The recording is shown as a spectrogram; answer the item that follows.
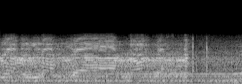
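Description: Boat engine running steadily, with indistinct voices over it.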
